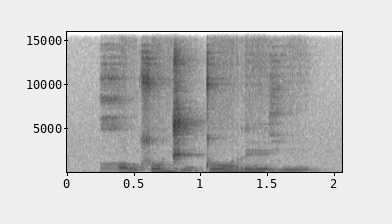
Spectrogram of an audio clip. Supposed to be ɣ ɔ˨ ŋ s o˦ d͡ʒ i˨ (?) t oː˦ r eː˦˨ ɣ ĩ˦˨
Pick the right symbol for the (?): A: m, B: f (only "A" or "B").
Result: A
